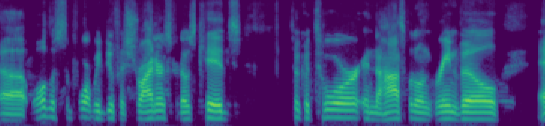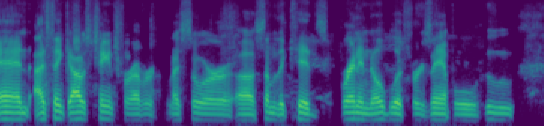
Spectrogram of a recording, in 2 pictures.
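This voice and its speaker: A man with a Brooklyn accent talks at a fairly quick pace, medium in pitch with fairly even intonation. The background is quiet and the sound is dry and close with no echo. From New York (Brooklyn). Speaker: former NFL player, player engagement rep. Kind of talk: radio interview. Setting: radio row at live sports event.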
